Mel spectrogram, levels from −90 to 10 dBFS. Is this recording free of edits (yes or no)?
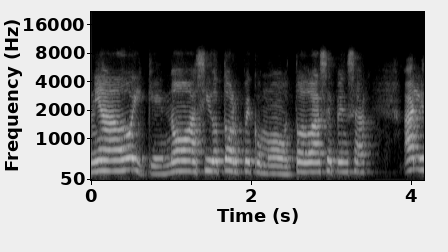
yes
